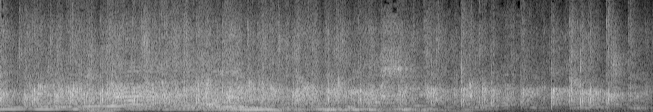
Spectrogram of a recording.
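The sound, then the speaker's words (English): A church audience, told to put their Bibles down and put their hands together, claps and shouts together in a loud, sustained burst of applause and cheering voices, fading slightly toward the end as a single voice speaks over it. “Put your Bibles down, put your hands together, clap and shout.”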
